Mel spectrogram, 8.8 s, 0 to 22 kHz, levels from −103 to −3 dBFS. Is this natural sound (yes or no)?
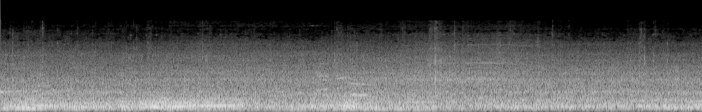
yes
